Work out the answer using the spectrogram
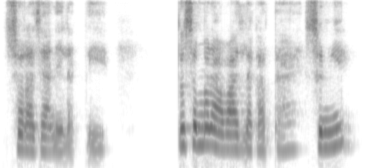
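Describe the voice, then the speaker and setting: A woman storyteller narrating a romance story in a steady, plain way. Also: on the high side, measured pace, creaky, no echo, clean studio sound.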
